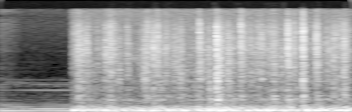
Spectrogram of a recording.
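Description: Heavy rain begins abruptly after a brief quiet hum, then pours as a dense, loud, steady wash with a deep low rumble underneath suggesting thunder.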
